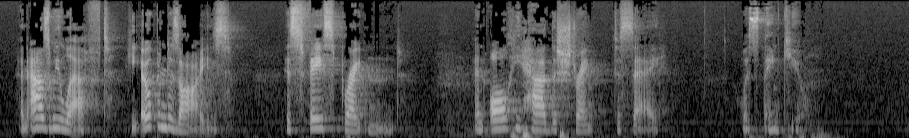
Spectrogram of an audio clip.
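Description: A woman speaks calmly through a headset microphone in a large, echoing hall.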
